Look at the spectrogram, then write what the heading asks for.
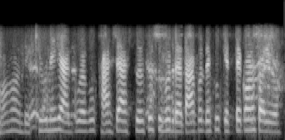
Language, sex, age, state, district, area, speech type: Odia, female, 60+, Odisha, Jharsuguda, rural, conversation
